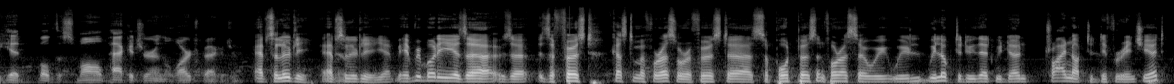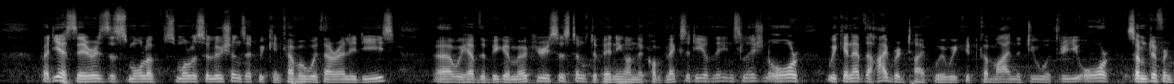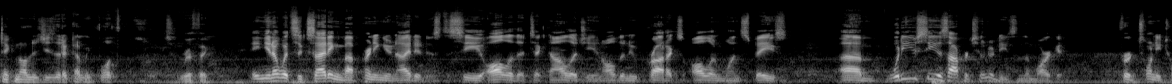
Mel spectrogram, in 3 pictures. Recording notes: Recorded live at the Printing United Expo.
